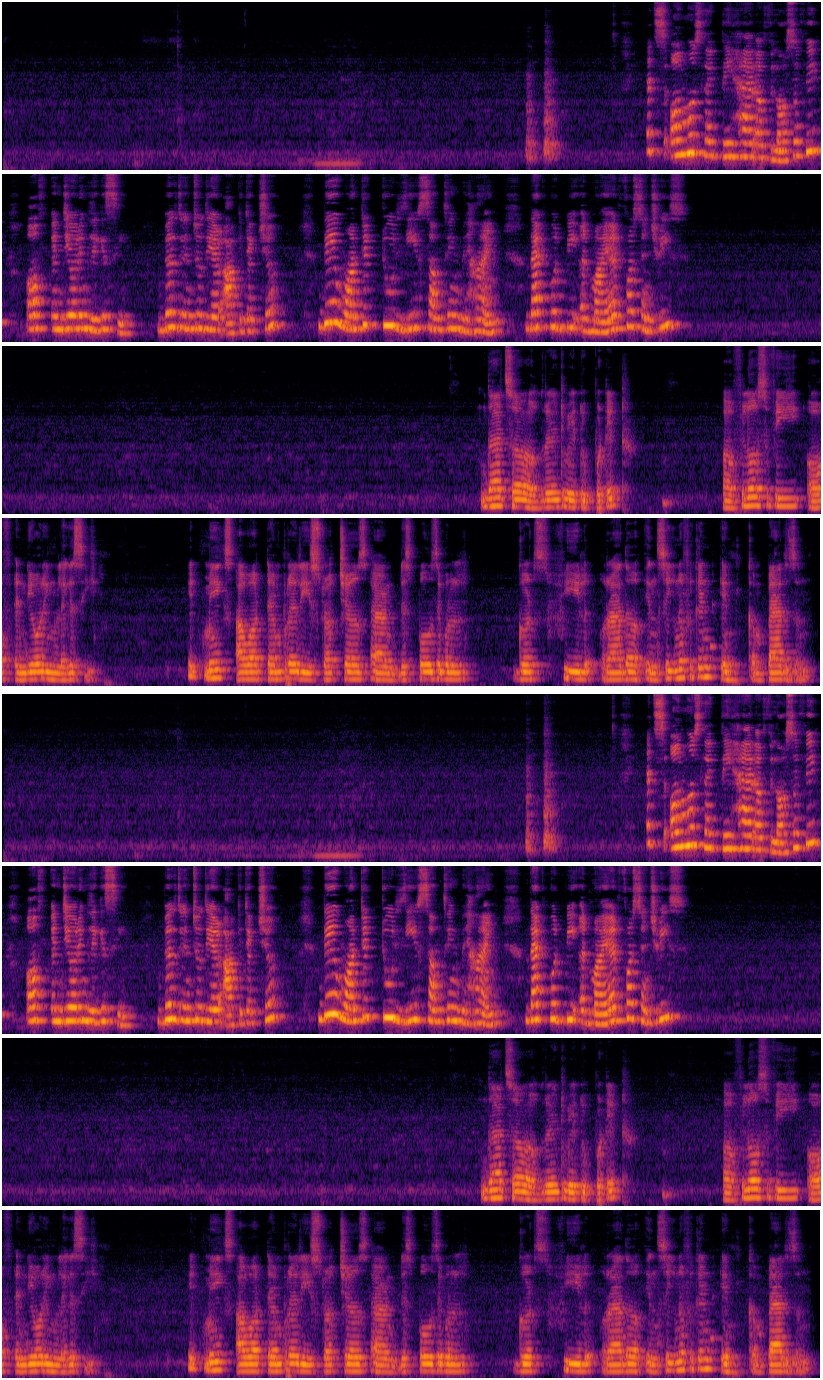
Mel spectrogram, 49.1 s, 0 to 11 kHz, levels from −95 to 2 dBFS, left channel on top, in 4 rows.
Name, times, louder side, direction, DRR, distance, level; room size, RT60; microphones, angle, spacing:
voice 1, 7.8-8.3 9.7-12.2 12.6-14.2 14.6-16.4 17.0-19.7 20.1-22.5, right 3 dB, 70° right, 1 dB, 0.6 m, -23 dB
voice 2, 31.7-34.0 35.4-38.2 39.6-43.8 44.5-48.9, right 1 dB, 30° left, 3 dB, 0.4 m, -27 dB
2.2 x 2.1 x 2.6 m, 0.42 s
head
